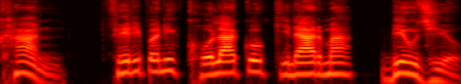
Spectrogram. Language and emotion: Nepali, neutral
